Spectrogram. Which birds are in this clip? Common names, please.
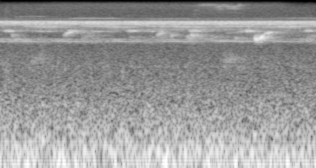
Ferruginous Pygmy-Owl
